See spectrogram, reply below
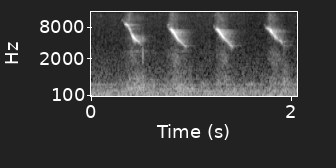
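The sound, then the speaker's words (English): Someone imitates a bird call with four short, high-pitched chirps, each sliding downward, repeated at a steady, even pace with quiet gaps between and no talking. “I did the bird noise and everyone was looking around trying to figure out where it was.”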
